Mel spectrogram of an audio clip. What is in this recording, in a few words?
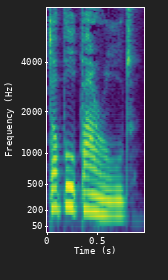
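"double-barrelled", British English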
